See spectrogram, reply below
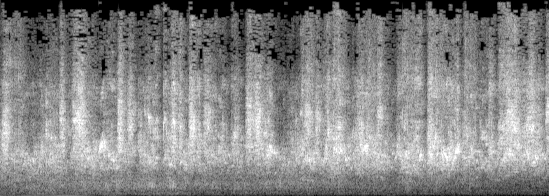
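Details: Several budgerigars warbling together: a dense, continuous chatter of fast high chirps and squeaky twitters, unbroken across the clip, with a brief low hum in the first second.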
